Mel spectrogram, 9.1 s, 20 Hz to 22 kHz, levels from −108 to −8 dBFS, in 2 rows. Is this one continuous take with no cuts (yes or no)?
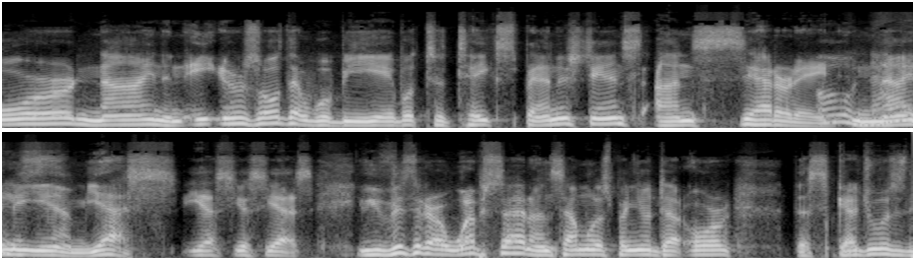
yes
